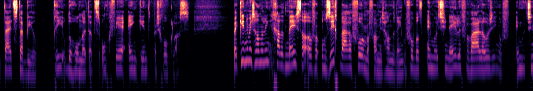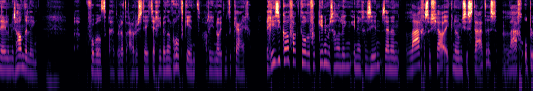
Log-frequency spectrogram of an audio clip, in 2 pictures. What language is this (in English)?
Dutch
